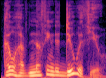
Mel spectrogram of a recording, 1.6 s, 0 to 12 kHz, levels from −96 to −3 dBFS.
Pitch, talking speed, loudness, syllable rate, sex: 130 Hz, 300 wpm, -17 LUFS, 6.1 syllables/s, male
